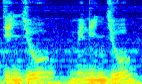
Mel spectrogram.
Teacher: Me tambah tinju, meninju, jadi T-nya tidak disebutkan.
